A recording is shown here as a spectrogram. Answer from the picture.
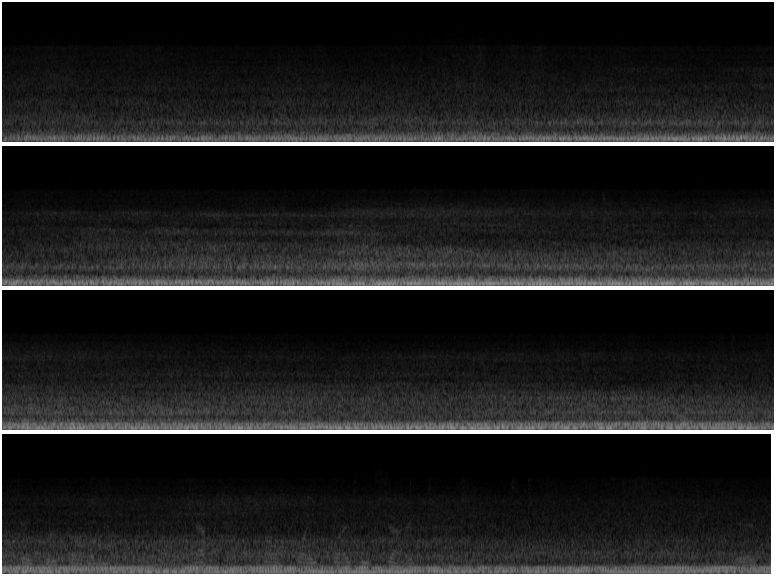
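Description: Engine rumble of the Norma-K III, a large party fishing boat, passing through the inlet under power. A steady low drone that swells to its loudest about halfway through, then eases slightly as the boat heads out.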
